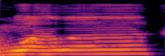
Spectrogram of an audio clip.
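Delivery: high, loud mock disbelief; hammed-up shouted protest; acted outraged reaction. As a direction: yelp it as a startled, protesting suspect. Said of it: "He's like".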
